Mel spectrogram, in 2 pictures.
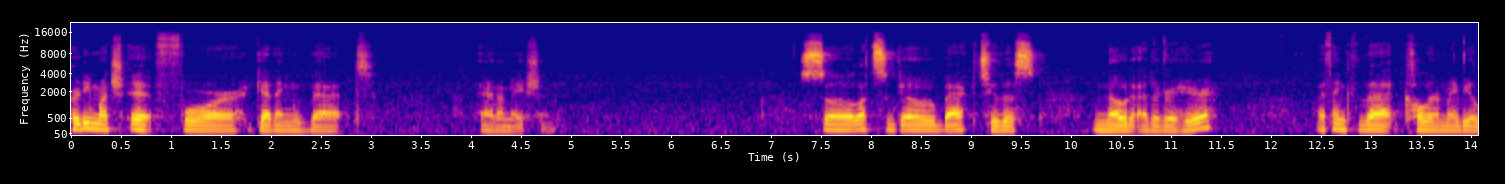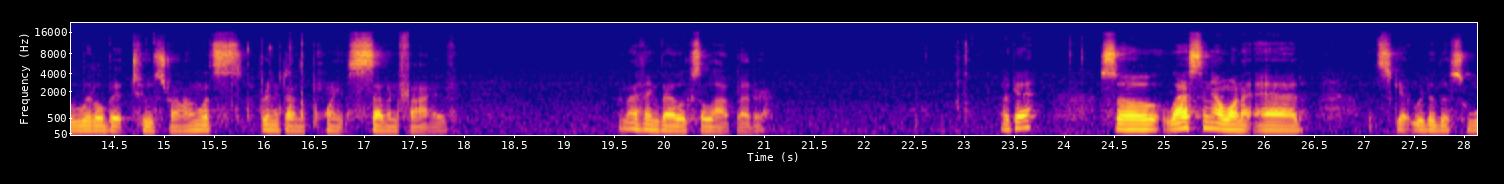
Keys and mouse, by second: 11.8-12.2 middle drag, 12.2-13.4 drag, 23.2 space.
